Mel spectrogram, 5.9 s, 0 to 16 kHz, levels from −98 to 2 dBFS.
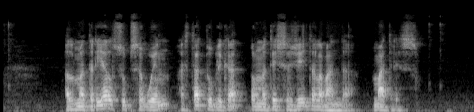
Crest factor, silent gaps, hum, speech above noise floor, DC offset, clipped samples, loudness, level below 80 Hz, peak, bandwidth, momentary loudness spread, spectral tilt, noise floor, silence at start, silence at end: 20 dB; none; none; 40 dB; under 0.1%; under 0.1%; -23 LUFS; -36 dBFS; -4 dBFS; 7.6 kHz; 13 LU; -7 dB/octave; -63 dBFS; 0.8 s; 0.75 s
